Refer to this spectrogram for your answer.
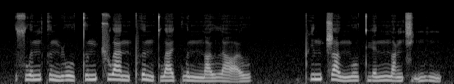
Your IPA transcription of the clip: s w ə˥ n k ə˥˧ n ɻ o˥˩ ʊ̯ t̪ ə˥ n ʈ͡ʂ w a˥˧ n pʰ ə˥˩ n t̪ w a˥ ɪ̯ k w ə˥˩ n n̪ ɑ˧˥ ʊ̯ l ɑ̰˨˩˦ ʊ̯ | pʰ i˥ n ʈ͡ʂ ɑ˥˩ ʊ̯ n̪ o˥ ʊ̯ t̪ ɥ ɛ˧˥ n n̪ ɑ˧˥ ŋ ɕ ḭ˨˩ m i˥˩ ŋ

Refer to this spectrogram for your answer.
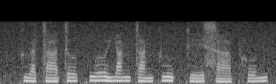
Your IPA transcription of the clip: k ɯ˨˩ a̯ t aː˨˩ t ɤː˧ k w ɤː˥˩ j a˥˩ ŋ t a˧ ŋ k l u˥˩ ʔ k eː˩˦ s aː˩˦ pʰ o˦˥ n

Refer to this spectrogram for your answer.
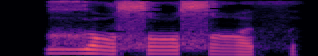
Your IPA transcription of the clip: ɣ ɯ˦˨ sˤ ɯ˧ sˤ ɛ˨ θ

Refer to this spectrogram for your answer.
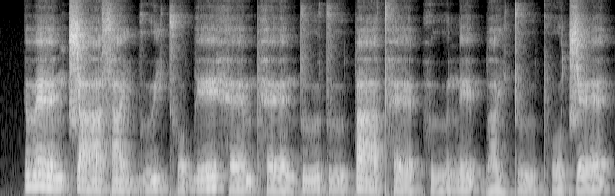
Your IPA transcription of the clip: ʋ ɛː˥˨ n t͡ɕ aː˩ s a˩ j b ɯː˩˧ j t̪ʰ o˩˧ b eː˧˥ h ɛː˩˧ m pʰ ɛː˩ n t̪ ɯː˧˥ t̪ ɯː˧˩ p aː˥˨ t̪ʰ ɛː˧˩ p̚ h ɯː˩˧ n eː˧˥ p̚ b a˩ j t̪ ɯː˧˩ pʰ o˩ t͡ɕ ɛː˧˥

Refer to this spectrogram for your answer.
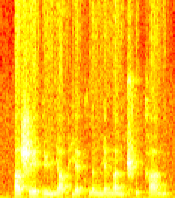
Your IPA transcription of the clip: ä˥˩ ʂ e˥ ɪ̯ t̪ y˥˩ n̪ j ä˧˥ pʰ j ɛ˥ kʰ w ə˧˥ n n̪ j ɛ˧ n̪ a˥˧ n ʈ͡ʂʰ u˥˧ kʰ a˥˩ n

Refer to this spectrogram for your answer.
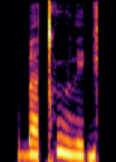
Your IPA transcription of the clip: ɓ a ǀʰ u l e ɡ

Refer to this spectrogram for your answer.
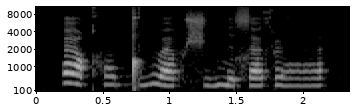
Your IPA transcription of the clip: æ˥˩ qʰ i̤˧ ɡ͡ǃ i̤˧˥ β æ˩ f ʃ i̤˨˩˦ n ɪ˩ s æ˧˥ x ɭ æ̤˥

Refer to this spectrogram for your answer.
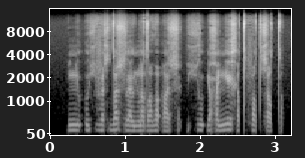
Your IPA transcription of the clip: ɲ u ʔ u ç v e ç dˤ i ɬ l a l ɲ ɛ dˤ i ðˤ ə ʔ a ɬ | ç u ʔ i ħ e ɲ e x ɛ tˤ f y tˤ ç ə tˤ

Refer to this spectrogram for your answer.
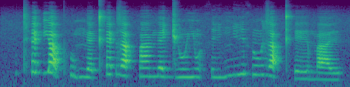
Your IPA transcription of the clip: tʰ ɛ˦ ʔ j ä̰˦˨ pʰ ṵ˦˨ ŋ ɛ˨ kʰ ɛ˦ ʔ z ä˦ ʔ p ã˦ ŋ ɛ˦ d͡ʑ ũ˦ j ũ˦˨ θ i˦ ɲ i˦ θ ũ˦ z ä˦ ʔ kʰ e˨ ɪ̯ m a˨ ɪ̯

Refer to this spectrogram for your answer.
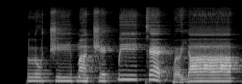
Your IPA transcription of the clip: l u˧ t͡ʃ iː˧ ɓ ã˧ t͡ʃ e˧ k͡p iː˦ k ɛ˦˨ k͡p ə˨ j aː˧

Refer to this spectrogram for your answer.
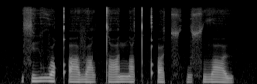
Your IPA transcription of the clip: s i v u qʼ a v a l tˤ ɐ n ʉ tˤ qʼ ɵ t͡sʰ u s ðˤ ɨ

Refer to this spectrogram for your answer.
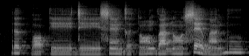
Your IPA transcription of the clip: ɾ ə˧ ɡ͡b ɔ˨ k eː˨ d eː˨ s ɛ̃˧ ɡ ə˨ t ɔ̃˨˦ ɡʷ a˧ n ɔ̃˧ s ɛ˦˨ w ã˨ ɡ͡b u˦

